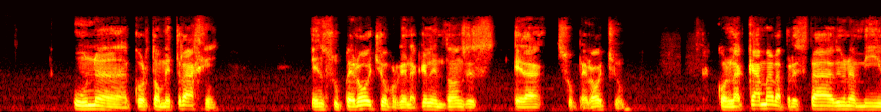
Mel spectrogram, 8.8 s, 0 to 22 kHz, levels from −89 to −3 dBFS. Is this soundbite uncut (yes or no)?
yes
